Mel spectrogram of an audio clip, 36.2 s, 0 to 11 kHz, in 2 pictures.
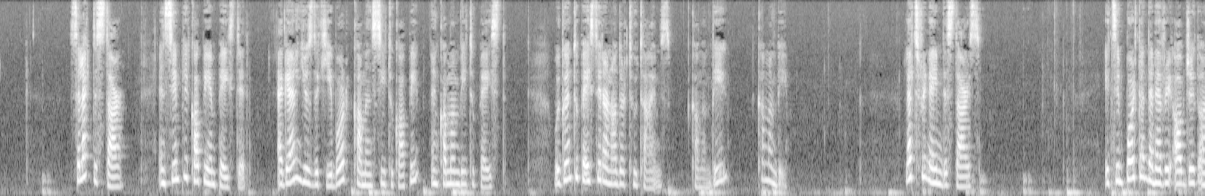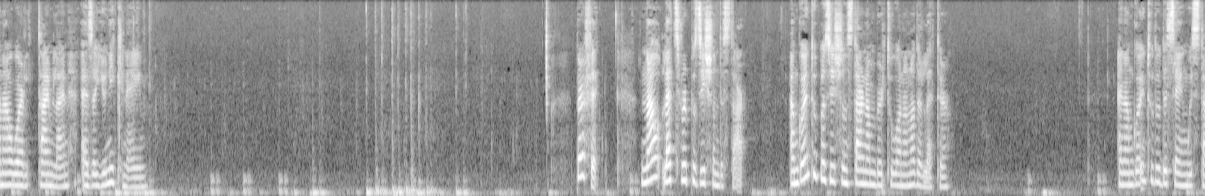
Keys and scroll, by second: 5.6 super+c, 6.8 super+v, 10.5 super+v, 16.0 BackSpace, 16.7 2, 16.9 Return, 19.8 BackSpace, 20.1 3, 20.3 Return, 22.8-25.0 typing.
